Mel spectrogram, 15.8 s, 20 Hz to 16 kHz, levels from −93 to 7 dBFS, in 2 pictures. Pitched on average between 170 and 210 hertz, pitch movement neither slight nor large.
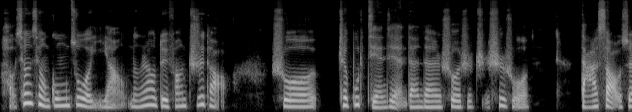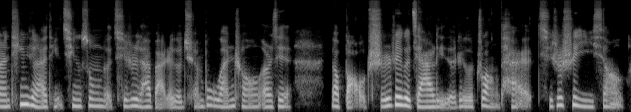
Yes: high, 205 Hz; average, 3.1 semitones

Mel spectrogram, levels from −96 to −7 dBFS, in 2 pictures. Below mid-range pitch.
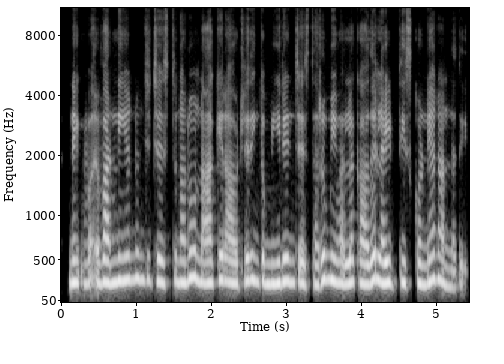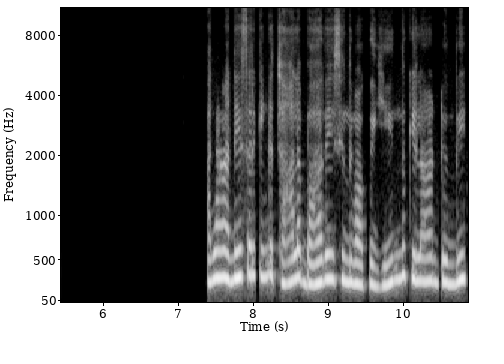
No: high, 245 Hz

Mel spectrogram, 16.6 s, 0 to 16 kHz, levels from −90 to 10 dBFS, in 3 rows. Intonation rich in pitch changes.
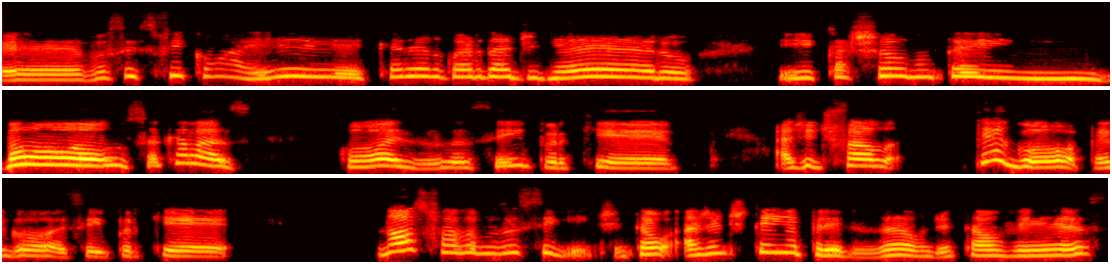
Yes: wide, 6.5 semitones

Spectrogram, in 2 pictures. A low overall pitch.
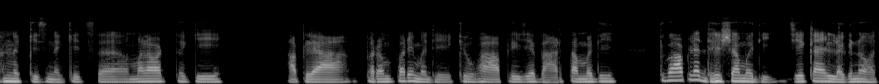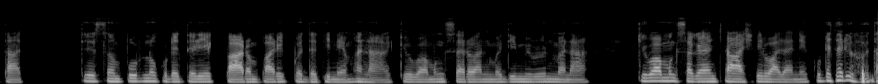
Yes: low, 125 Hz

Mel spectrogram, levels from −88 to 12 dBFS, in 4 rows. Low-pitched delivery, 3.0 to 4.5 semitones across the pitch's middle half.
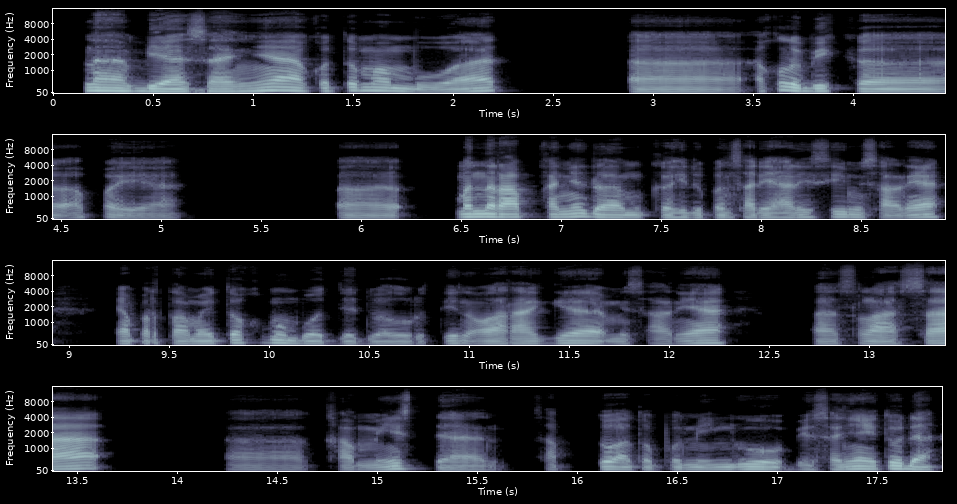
Yes: low, 100 Hz; average, 3.6 semitones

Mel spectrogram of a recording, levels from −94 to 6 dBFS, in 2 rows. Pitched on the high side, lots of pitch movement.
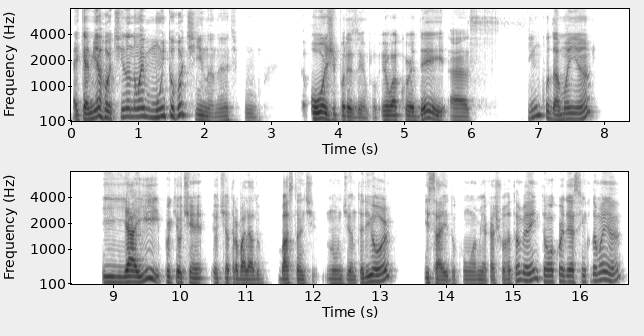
No: low, 130 Hz; wide, 7.3 semitones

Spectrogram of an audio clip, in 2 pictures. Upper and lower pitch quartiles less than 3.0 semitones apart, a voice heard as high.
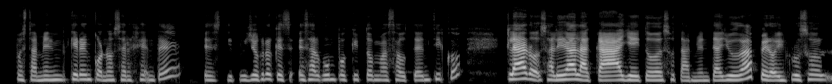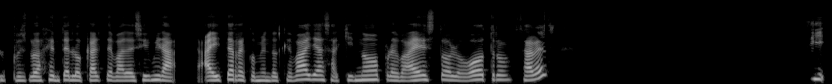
Yes: narrow, 2.4 semitones; high, 205 Hz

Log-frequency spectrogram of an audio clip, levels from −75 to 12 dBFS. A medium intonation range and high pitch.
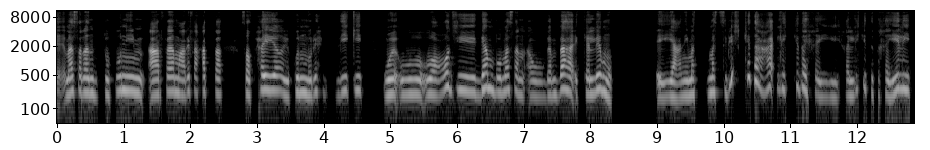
Yes: average, 3.2 semitones; high, 215 Hz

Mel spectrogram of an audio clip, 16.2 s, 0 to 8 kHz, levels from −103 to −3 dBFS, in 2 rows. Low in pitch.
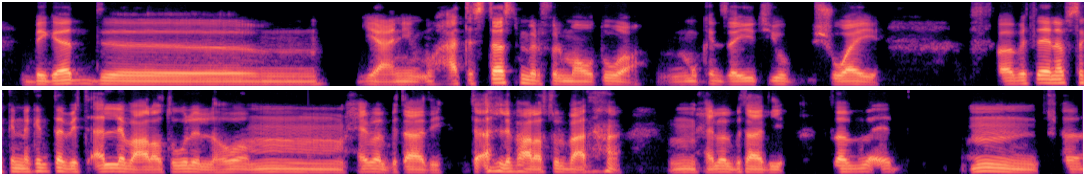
Yes: low, 100 Hz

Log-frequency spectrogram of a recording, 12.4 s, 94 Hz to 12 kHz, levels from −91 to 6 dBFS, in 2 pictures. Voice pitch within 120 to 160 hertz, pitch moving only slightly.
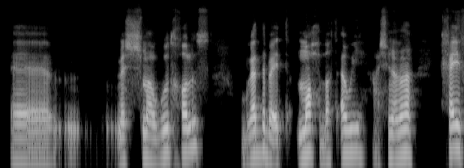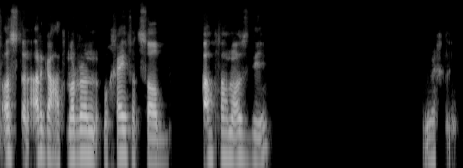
No: medium, 140 Hz; average, 3.3 semitones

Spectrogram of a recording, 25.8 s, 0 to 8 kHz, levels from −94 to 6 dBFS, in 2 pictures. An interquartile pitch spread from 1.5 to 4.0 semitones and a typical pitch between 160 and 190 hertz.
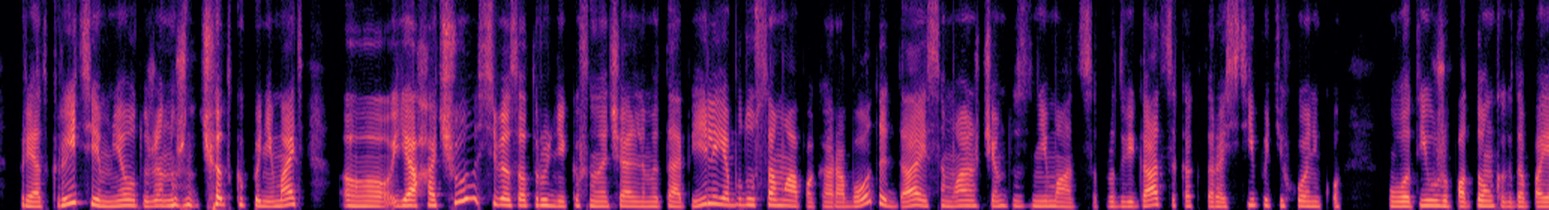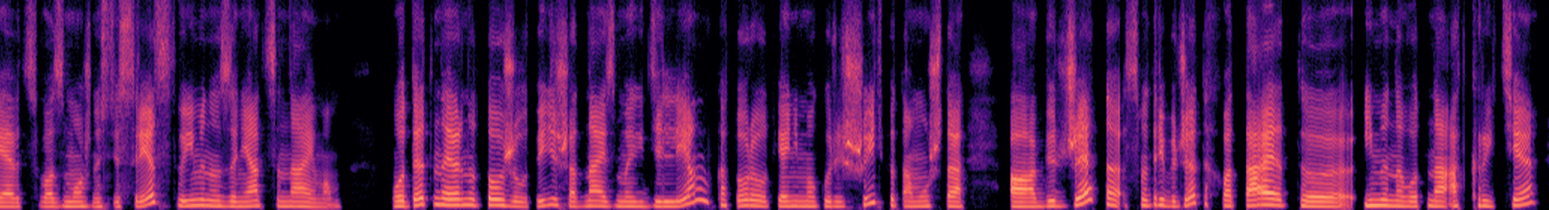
Yes: average, 3.2 semitones; medium, 185 Hz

